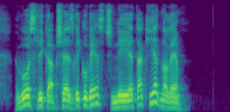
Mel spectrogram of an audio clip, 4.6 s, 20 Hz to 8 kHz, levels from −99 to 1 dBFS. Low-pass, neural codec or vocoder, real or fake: 7.2 kHz; none; real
